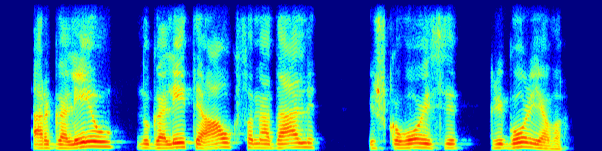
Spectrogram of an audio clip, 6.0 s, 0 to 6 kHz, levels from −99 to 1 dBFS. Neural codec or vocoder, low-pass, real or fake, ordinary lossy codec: vocoder, 44.1 kHz, 128 mel bands every 512 samples, BigVGAN v2; 5.4 kHz; fake; Opus, 32 kbps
